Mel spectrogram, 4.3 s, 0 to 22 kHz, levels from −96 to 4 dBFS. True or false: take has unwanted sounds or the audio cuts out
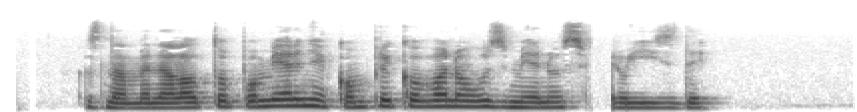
true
